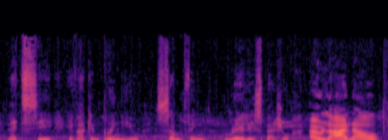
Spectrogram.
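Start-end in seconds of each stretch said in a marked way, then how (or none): 3.9-4.7 high, loud call across the garden. Acted. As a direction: call out to someone far off. Calling out to someone.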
